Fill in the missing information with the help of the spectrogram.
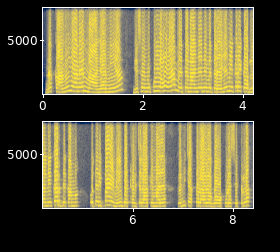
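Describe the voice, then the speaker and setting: An actress playing a stubborn, bickering village schoolteacher wife in a family drama, with a Malwai Punjabi accent. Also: female voice, extremely high pitch, steady tone, fast talker, hardly any pauses, over a noisy crowd, poor audio. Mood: quarrelsome. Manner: sharp, bickering, defensive. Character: quarrelsome schoolteacher wife, stubborn adult woman. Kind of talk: village comedy drama acting.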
